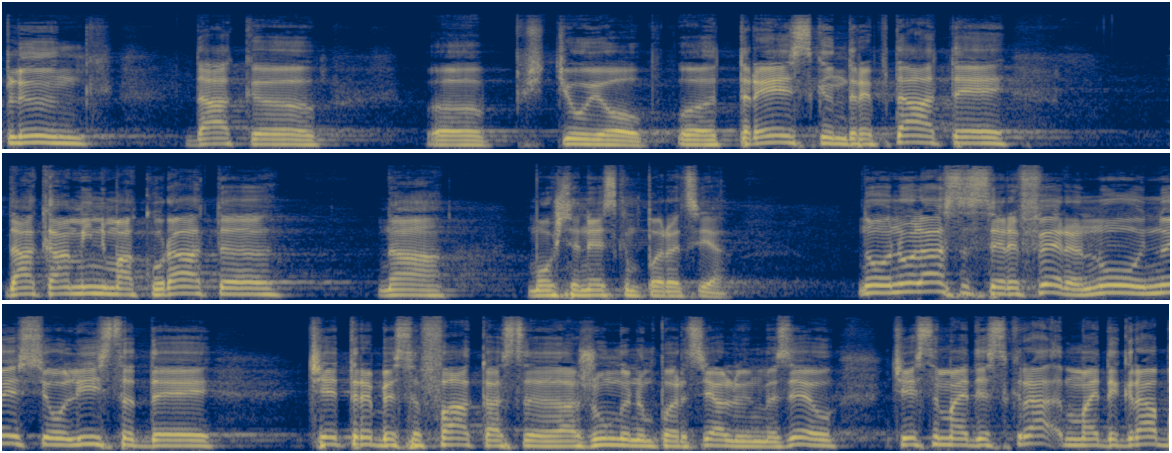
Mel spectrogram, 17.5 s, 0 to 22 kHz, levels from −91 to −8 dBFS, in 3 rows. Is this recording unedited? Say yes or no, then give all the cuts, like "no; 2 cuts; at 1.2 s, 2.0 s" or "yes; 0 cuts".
yes; 0 cuts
